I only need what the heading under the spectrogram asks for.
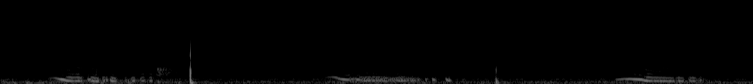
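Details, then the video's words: Pet cat Roger deeply asleep in his favourite bed: three low, rough snores with a falling pitch, separated by quiet pauses, plus a couple of faint clicks. "My cat, Roger, snoring away in his favourite bed."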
